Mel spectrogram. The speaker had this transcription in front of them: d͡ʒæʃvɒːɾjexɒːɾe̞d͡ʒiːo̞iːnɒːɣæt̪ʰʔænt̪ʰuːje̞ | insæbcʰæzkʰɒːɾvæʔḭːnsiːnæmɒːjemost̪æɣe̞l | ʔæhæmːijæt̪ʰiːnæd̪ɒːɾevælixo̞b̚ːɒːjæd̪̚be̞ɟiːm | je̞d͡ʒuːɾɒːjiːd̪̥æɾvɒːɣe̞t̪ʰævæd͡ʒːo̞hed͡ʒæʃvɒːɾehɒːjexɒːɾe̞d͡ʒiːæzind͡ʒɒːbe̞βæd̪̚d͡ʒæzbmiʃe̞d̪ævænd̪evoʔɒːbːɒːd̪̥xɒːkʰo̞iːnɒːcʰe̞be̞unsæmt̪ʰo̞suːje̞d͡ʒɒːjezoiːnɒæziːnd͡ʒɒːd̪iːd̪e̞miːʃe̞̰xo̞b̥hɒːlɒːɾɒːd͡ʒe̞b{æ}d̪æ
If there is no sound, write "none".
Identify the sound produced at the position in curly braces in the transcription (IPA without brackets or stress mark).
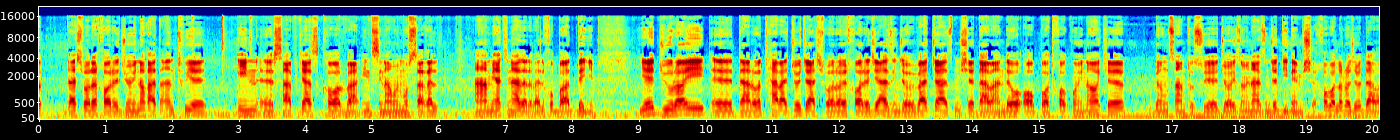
e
